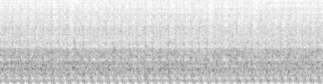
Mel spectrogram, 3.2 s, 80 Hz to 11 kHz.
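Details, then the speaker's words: Raider 150 Fi on a stock ECU taken from another motorcycle, warm engine: even, quick low thump with no hunting or stumble; steady, healthy idle, only the clutch side slightly noisy. "Steady yung minor niya. Ang ganda ng minor, diba?"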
